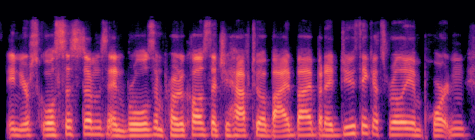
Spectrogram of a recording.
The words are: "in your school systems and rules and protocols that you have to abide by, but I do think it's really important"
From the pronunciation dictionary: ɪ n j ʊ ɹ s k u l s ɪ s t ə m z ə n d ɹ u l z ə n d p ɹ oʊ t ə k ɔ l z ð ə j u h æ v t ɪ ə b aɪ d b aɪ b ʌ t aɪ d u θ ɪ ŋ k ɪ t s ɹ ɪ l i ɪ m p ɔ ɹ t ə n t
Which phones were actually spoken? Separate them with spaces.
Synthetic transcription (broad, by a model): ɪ n j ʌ ɹ s k u l s ɪ s t ə m z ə n ɹ u l z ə n p ɹ oʊ t ə k ɔ l z ð ə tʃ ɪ h æ f t ɪ ə b aɪ d b aɪ b ʌ t aɪ d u θ ɪ ŋ k ɪ t s ɹ ɪ l i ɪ m p ɔ ɹ t n t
